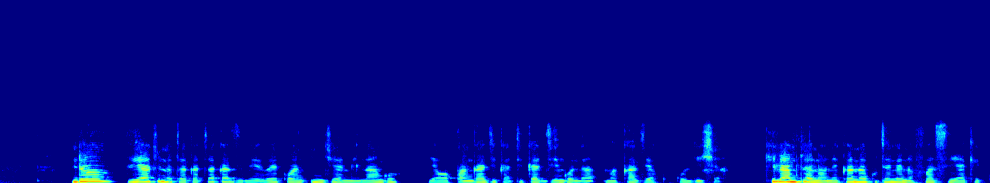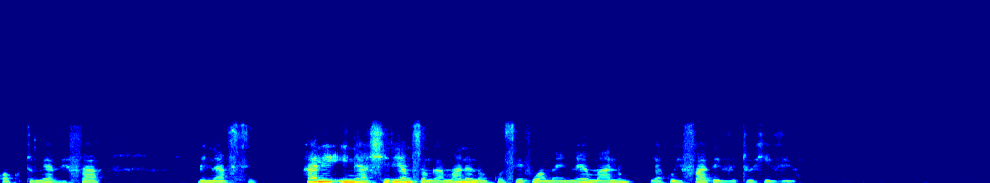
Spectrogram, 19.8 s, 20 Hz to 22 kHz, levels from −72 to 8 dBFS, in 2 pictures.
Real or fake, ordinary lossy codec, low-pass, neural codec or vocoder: fake; Opus, 16 kbps; 7.2 kHz; vocoder, 44.1 kHz, 128 mel bands, Pupu-Vocoder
